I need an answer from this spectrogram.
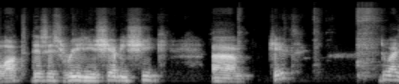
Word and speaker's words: shabby chic: This is really a shabby chic kit. Do I say that correctly? Shabby chic?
